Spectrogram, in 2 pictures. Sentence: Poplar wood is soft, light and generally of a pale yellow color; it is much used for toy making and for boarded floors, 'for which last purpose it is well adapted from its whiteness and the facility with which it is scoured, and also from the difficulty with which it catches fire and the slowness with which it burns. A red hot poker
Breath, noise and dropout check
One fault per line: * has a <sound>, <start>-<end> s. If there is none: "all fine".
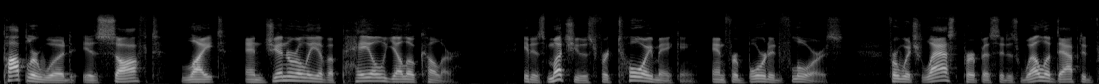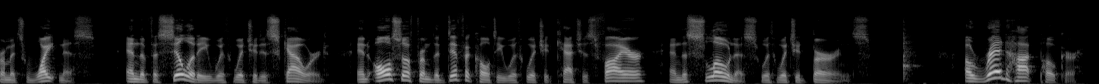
* has a tap, 20.0-20.3 s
